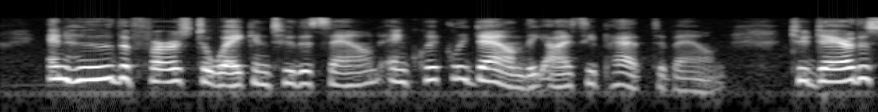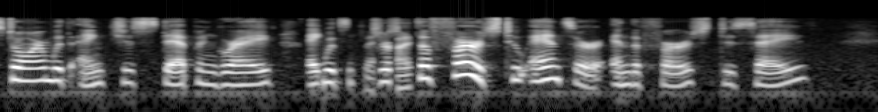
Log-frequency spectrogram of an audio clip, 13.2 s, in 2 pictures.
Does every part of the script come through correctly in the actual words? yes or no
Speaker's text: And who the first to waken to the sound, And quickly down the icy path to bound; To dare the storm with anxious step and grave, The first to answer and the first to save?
no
